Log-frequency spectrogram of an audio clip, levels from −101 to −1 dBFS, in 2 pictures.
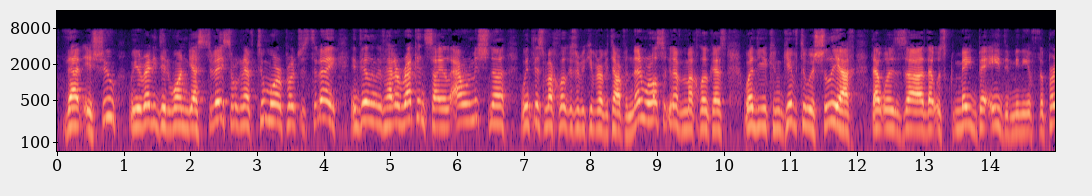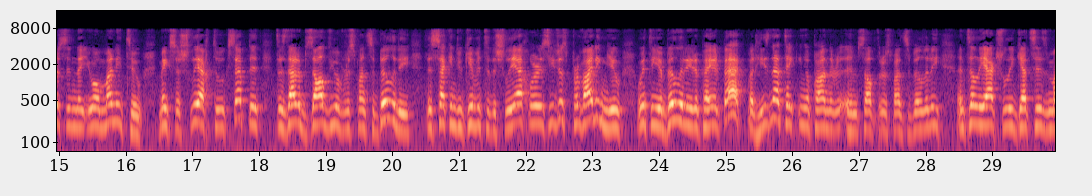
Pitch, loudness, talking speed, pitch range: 185 Hz, -20 LUFS, 220 wpm, 170-205 Hz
